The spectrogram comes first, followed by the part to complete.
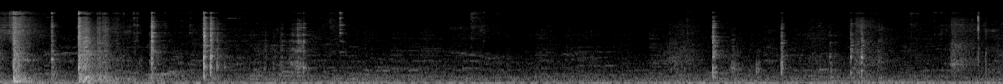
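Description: Ceramic and glass dishes clinking and knocking as plates are set down and handled on a shelf: a cluster of sharp clinks in the first two or three seconds, then a few more near the end.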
